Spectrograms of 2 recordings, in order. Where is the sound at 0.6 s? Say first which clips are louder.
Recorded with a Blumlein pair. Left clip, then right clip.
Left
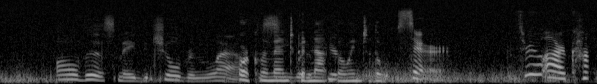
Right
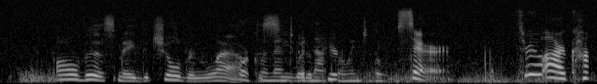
Right 2 dB; 5° right.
